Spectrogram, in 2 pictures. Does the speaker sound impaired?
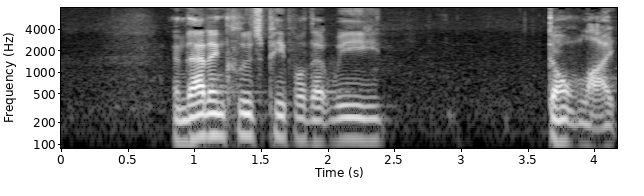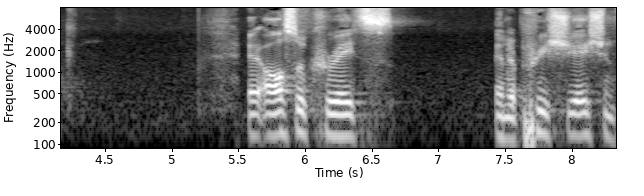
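No.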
